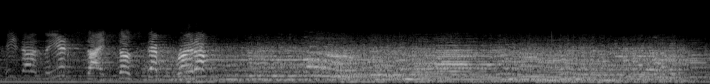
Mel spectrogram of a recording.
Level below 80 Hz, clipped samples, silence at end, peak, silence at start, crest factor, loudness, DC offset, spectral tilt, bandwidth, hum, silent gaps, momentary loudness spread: -66 dBFS; under 0.1%; 0 s; -8 dBFS; 0 s; 18 dB; -25 LUFS; under 0.1%; -8 dB/octave; 7 kHz; none; none; 8 LU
